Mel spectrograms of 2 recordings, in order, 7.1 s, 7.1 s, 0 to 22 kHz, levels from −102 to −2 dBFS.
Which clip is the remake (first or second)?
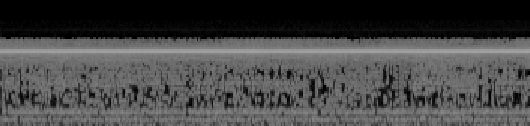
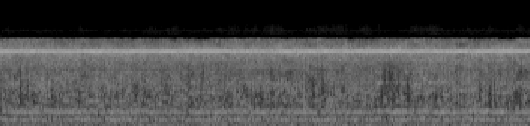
second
